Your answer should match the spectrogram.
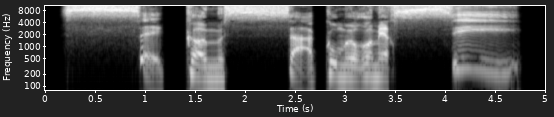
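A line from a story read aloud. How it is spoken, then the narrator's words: Moaning. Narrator (French): gémit Kaa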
